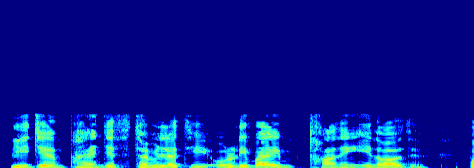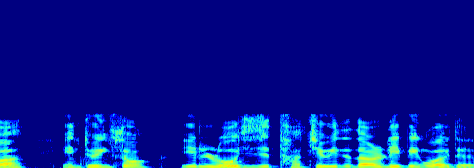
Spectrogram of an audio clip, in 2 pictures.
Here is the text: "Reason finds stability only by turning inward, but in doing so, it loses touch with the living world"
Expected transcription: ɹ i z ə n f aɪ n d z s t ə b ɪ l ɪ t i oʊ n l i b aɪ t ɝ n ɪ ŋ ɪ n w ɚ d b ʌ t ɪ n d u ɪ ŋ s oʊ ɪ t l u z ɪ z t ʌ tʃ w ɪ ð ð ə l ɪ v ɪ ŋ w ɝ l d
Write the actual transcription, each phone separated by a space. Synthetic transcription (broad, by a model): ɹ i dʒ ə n p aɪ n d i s t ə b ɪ l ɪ t i oʊ n l i b aɪ t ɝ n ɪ ŋ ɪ n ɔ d b ʌ t ɪ n d u ɪ ŋ s oʊ ɪ t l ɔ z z t ʌ tʃ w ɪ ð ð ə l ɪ b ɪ ŋ w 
